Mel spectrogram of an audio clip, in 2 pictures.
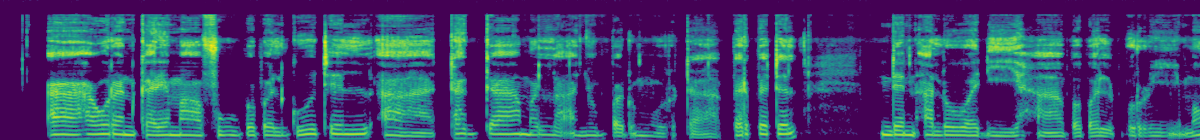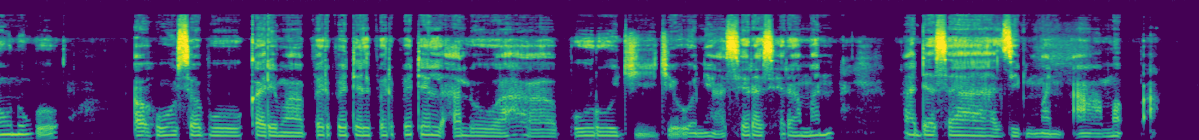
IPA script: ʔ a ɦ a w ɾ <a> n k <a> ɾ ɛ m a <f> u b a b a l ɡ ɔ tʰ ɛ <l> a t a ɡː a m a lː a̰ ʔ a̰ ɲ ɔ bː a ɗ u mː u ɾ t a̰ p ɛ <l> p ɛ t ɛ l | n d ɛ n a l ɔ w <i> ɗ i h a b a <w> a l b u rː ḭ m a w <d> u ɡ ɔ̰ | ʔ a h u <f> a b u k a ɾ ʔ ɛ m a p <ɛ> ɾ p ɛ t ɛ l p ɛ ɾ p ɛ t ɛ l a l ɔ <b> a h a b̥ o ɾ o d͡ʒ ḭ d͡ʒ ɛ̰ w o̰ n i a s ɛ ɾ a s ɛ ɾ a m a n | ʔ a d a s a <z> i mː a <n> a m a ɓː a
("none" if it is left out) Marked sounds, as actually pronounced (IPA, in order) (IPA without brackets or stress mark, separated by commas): a, a, f, l, ɾ, a, b, n, s, ɛ, w, z, n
